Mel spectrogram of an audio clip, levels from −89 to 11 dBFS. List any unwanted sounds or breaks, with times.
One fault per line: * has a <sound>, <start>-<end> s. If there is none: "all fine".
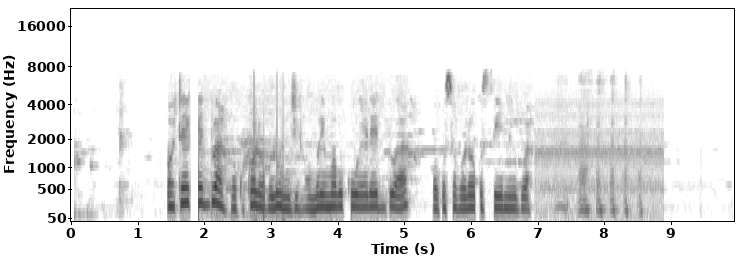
* has a dropout, 1.8-1.9 s
* has a laugh, 7.2-8.8 s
